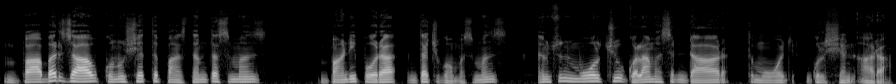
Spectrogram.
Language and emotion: Kashmiri, neutral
